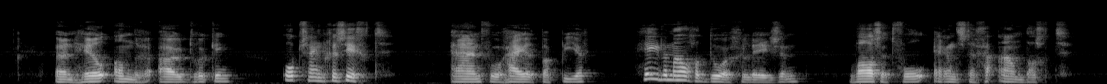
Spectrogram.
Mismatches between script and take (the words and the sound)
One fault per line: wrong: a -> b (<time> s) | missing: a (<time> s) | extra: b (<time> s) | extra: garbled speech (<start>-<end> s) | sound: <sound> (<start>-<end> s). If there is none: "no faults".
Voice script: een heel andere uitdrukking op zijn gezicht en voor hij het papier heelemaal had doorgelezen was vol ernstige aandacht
extra: het (8.8 s)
